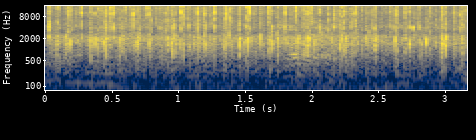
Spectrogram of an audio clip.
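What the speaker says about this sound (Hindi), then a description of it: "एक बार पूरा सदन जोरदार तालियों से आग्रह करे" Audience applause in an assembly hall, a crowd clapping in a busy, rapid patter that stays moderately loud and steady for a few seconds.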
